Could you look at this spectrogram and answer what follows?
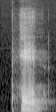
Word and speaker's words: PIN: This one is never said as the letters, but as the word itself, PIN.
